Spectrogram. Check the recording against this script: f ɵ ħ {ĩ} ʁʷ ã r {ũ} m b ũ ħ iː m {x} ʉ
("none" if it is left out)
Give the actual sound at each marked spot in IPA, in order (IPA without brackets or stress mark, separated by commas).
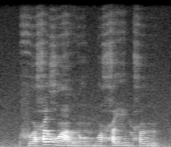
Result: i, ũː, ħ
